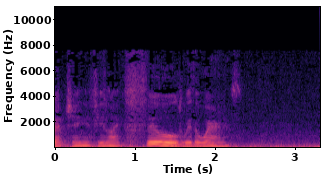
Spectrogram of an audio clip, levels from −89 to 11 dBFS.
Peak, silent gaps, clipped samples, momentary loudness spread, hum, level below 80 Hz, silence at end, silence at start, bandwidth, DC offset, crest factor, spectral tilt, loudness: -10 dBFS; none; under 0.1%; 23 LU; none; -40 dBFS; 0 s; 0 s; 8 kHz; under 0.1%; 16 dB; -8.5 dB/octave; -25 LUFS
